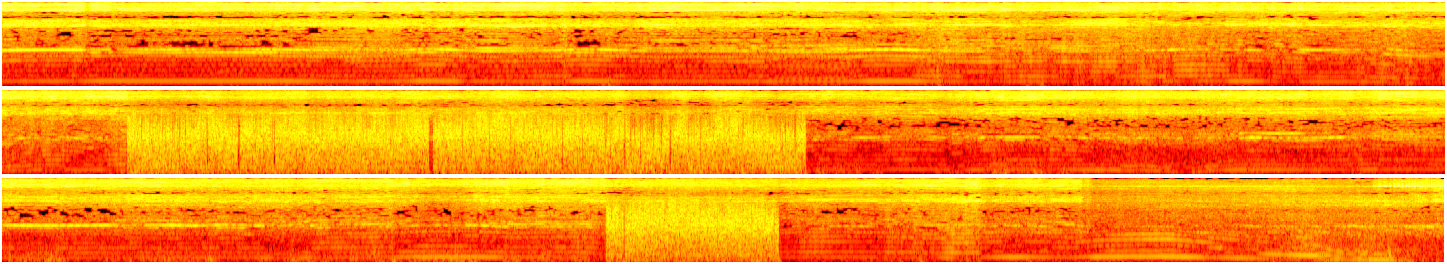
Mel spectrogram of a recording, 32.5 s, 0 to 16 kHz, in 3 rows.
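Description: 12 V 775 DC motor spinning an abrasive grinding disc. It runs with a steady whine whose pitch sags whenever steel is pressed against the wheel. Two loud spells of grinding hiss come as the steel bites into the disc: one of about five seconds, starting a little over a third of the way in, and a short one later on.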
